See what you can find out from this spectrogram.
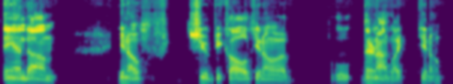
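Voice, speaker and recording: Low, slightly gravelly male podcast guest. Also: steady tone, unhurried, dry recording. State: a little under the weather. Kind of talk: casual interview chat.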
